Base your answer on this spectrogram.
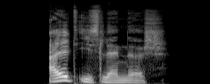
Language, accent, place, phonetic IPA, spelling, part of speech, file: German, Germany, Berlin, [ˈaltʔiːsˌlɛndɪʃ], altisländisch, adjective, De-altisländisch.ogg
- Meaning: Old Icelandic (related to the Old Icelandic language)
